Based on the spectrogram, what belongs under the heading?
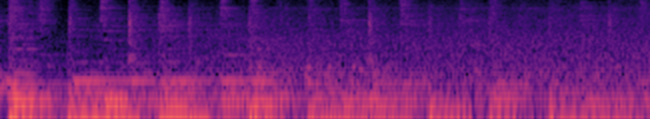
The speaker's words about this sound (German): Gemächlich schwappen kleine Wellen ans Ufer.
